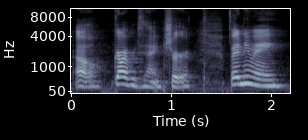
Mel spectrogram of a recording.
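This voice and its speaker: A woman's voice: medium pitch, brisk, fairly bright tone. A woman co-hosting a casual podcast in a playful, teasing way. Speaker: podcast co-host. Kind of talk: casual chat.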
